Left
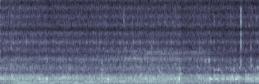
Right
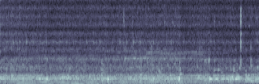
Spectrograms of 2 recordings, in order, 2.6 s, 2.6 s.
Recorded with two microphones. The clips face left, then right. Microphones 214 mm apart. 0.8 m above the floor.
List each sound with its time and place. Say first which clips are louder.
0.1 s laughter: left 3 dB; 35° left (ahead or behind), 1.0 m; by 2.6 s 65° left (ahead or behind), 4 m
